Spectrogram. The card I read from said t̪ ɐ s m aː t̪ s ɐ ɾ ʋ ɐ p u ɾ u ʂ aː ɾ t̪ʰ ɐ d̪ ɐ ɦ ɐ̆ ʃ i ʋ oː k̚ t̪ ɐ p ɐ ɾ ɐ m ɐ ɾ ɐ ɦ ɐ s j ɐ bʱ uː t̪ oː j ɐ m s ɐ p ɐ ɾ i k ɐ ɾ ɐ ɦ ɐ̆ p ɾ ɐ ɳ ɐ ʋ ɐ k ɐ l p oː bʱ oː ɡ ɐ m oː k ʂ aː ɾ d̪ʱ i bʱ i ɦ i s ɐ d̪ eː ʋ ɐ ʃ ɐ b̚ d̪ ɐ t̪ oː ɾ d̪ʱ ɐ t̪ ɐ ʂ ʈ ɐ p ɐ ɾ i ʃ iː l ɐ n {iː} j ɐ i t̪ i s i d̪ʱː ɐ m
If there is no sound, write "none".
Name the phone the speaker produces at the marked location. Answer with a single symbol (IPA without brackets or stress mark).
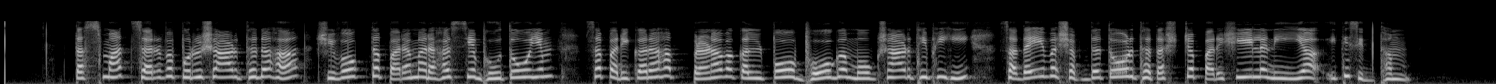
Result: iː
